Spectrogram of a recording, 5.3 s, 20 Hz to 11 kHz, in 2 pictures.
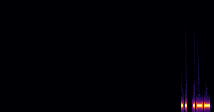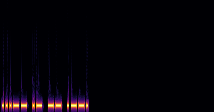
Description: Morse code, heard as a keyed tone, about 52 wpm, 700 Hz. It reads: IW3AMP
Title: DXCC-100 Call Signs - 6 Characters - Repeated 3x - 50wpm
